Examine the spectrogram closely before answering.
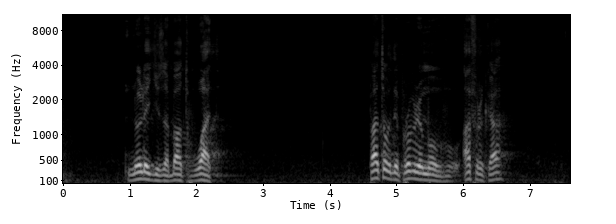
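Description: An elderly man speaks slowly and calmly through a microphone, with pauses.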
